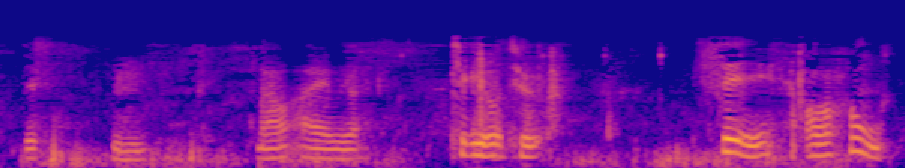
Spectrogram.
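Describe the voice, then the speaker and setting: A man with a Chinese accent speaks very slowly in a fairly high voice, pausing long and often, with ordinary pitch variation. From rural China. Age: 30s. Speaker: vlogger. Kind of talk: casual home tour. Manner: halting.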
